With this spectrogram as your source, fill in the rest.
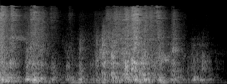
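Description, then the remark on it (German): A kitchen drawer slides open and its contents are rummaged through while someone searches for a stirring utensil, with a steady stretch of clattering and scraping noises lasting about two seconds before fading out. “Dann habe ich meine Schublade aufgeräumt, aber noch nicht wieder eingeräumt.”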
